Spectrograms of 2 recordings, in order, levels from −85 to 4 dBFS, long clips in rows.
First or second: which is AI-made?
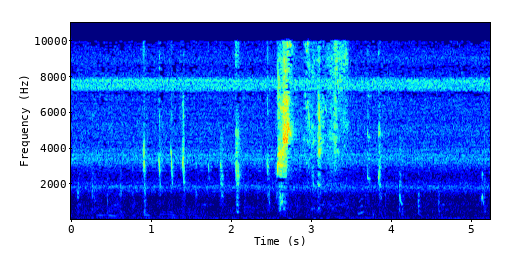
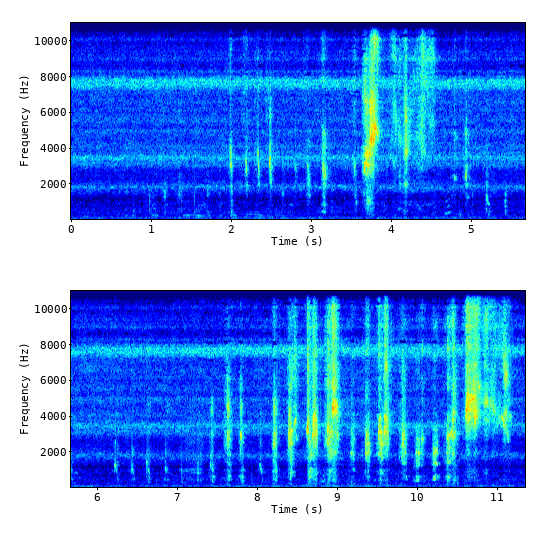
second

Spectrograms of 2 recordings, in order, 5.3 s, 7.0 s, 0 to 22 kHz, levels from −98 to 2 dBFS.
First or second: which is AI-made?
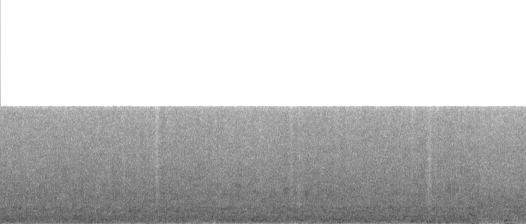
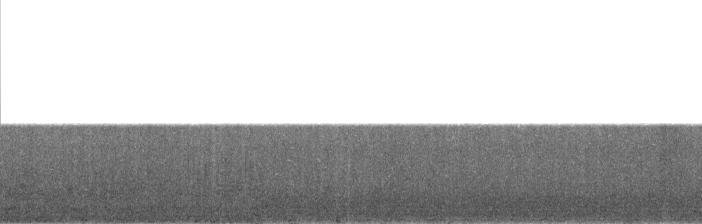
first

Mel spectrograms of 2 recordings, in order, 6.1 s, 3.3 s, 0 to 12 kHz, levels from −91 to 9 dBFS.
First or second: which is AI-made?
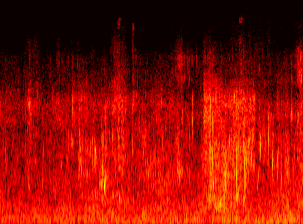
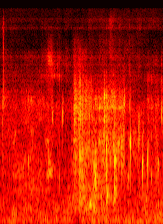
second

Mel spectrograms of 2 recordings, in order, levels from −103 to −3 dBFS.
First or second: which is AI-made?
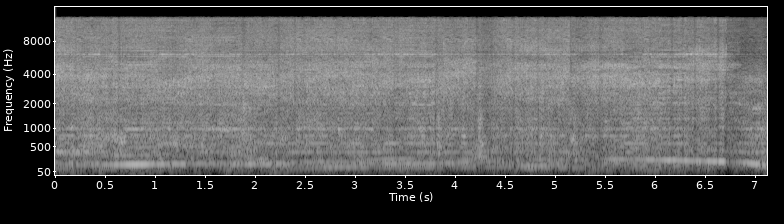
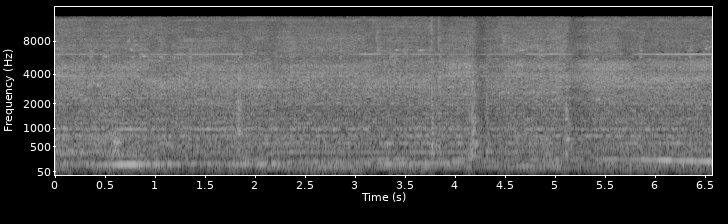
first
